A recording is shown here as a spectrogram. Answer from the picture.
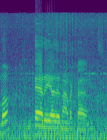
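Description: A woman speaking briefly over steady street traffic noise.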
